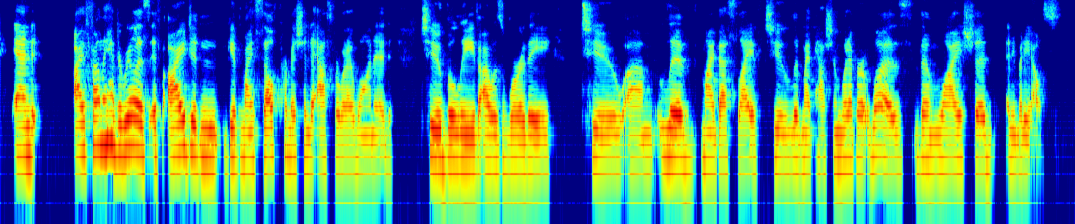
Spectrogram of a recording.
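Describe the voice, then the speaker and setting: On a very clean recording with a silent background, a woman with a Californian accent speaks at a moderate pace, her fairly low pitch held in fairly even intonation. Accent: Californian American. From US West Coast (Los Angeles, San Fernando Valley). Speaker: self-help business executive and coach. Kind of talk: interview conversation.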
